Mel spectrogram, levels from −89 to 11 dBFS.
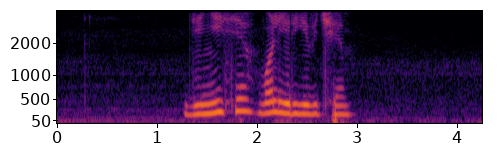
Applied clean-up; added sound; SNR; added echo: none; none; none; none.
